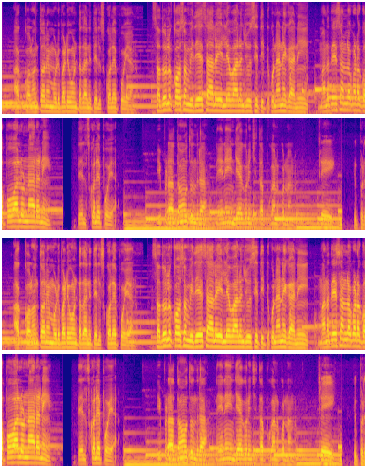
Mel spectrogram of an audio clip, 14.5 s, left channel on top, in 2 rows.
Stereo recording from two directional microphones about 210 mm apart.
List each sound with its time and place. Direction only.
0.6 s speech: centre (ahead or behind)
3.1 s a man's voice: 20° right (ahead or behind)
6.3 s a man's voice: 5° right (ahead or behind)
10.5 s speech: 20° left (ahead or behind)
12.7 s speech: 5° left (ahead or behind)
13.6 s a man's voice: 15° right (ahead or behind)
